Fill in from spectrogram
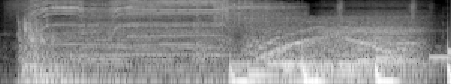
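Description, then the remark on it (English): A motorized whir runs for a few seconds, rising and falling in pitch, ending with a couple of mechanical clunks as a smart door lock engages on a spoken command, fairly loud, with no voices. “Hey, lock the door.”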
